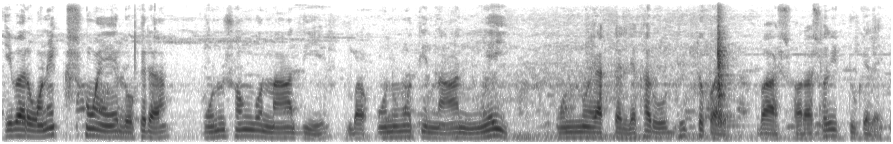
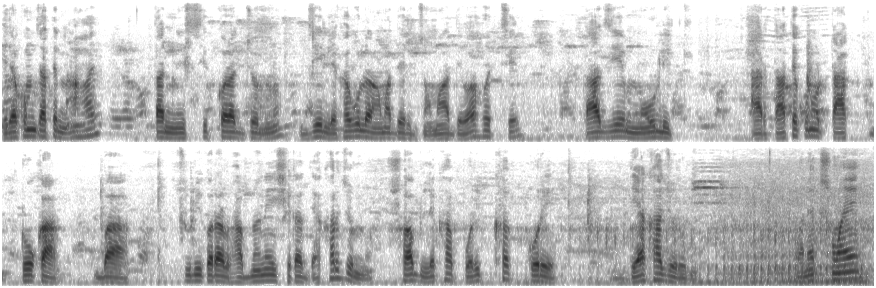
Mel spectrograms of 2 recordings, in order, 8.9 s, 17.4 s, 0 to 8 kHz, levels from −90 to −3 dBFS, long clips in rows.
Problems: constant background noise, continuous background conversations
